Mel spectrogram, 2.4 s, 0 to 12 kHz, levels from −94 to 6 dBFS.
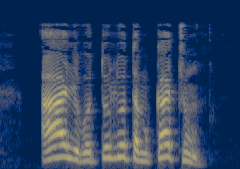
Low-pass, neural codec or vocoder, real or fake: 7.2 kHz; none; real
